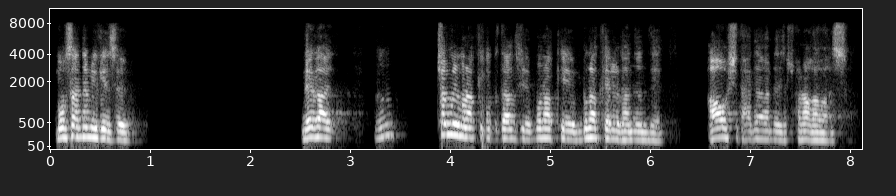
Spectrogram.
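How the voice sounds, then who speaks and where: A male pastor preaching a Wednesday service sermon, telling a story with lively acted-out dialogue. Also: a little high, a little fast, long pauses, highs cut off. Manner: animated storytelling, acts out dialogue. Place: church sanctuary.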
